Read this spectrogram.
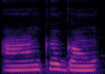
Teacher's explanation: जिन वर्णों के उच्चारण में हवा नाक और मुंह दोनों से निकलती है उन्हें अनुनासिक कहते हैं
